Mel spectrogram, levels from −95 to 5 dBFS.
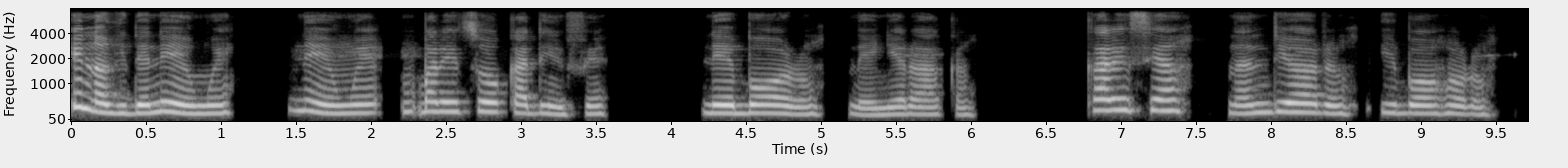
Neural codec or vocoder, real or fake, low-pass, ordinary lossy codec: none; real; 7.2 kHz; none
